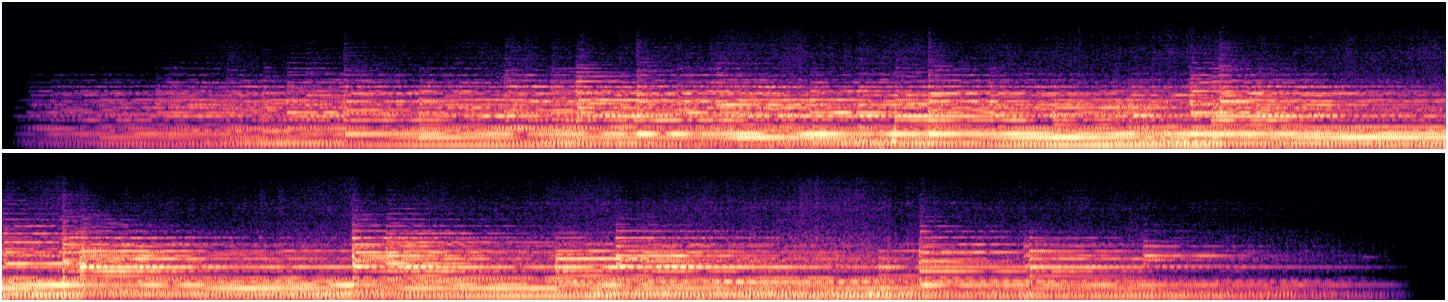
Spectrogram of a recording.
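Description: Church tower bells ringing, several bells struck again and again with a long, overlapping ring. The ringing fades in at the start and fades out near the end.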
